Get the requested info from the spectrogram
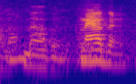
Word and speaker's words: Mabon: Now, however, it seems that there was only 1 year gap between Lotusville and your most recent, Mabon. Is that how it's pronounced, right? – Mabon, my bad. Okay, Mabon. So Mabon.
